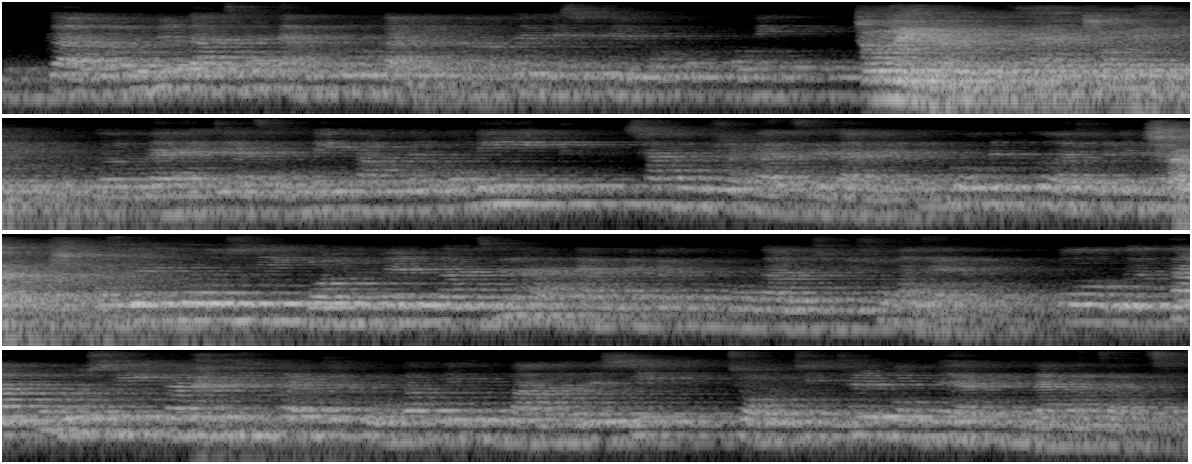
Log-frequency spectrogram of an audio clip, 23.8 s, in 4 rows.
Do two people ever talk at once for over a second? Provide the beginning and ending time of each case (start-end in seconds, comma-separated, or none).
4.4-5.9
